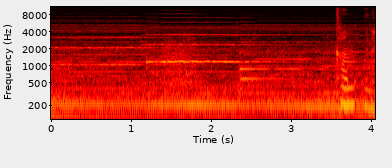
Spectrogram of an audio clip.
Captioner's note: airplane approaching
